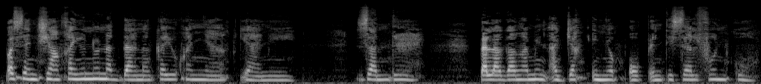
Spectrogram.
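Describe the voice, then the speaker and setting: A woman's voice: medium pitch, little pitch movement, measured pace, no echo, close to an everyday voice. An actress playing a sorrowful, dutiful young woman in an Ilocano radio drama, speaking with an Ilocano accent. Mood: apologetic, sad.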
